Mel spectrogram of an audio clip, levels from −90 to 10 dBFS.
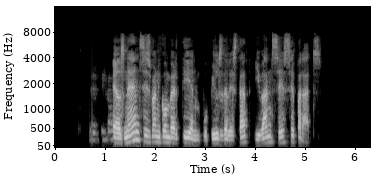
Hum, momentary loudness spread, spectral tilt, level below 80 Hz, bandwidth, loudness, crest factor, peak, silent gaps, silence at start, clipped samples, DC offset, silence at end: none; 8 LU; -5 dB/octave; -62 dBFS; 8 kHz; -18 LUFS; 16 dB; -2 dBFS; 3.93-3.99 s; 0.75 s; under 0.1%; under 0.1%; 1.05 s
